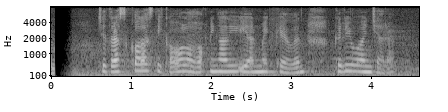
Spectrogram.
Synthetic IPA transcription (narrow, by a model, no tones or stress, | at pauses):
d͡ʒut̪ɾasə̥kolast̪ikaɔlɔɦɔk̚niŋaliːanmɛkɛlənkərdiwawaɲt͡ʃaɾa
